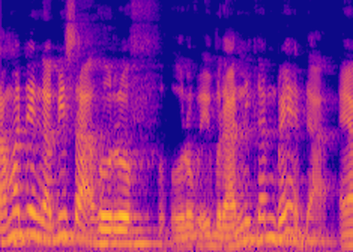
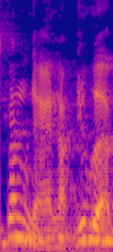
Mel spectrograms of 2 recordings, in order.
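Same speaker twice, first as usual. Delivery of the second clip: ordinary talk, nothing marked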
